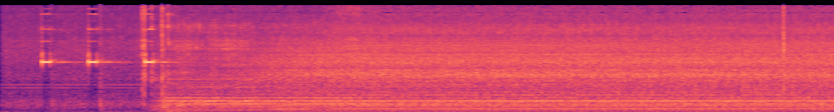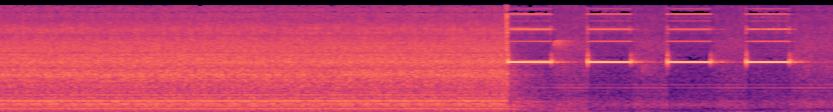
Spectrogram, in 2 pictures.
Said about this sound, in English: The sound of a microwave being started, being used, and finishing.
